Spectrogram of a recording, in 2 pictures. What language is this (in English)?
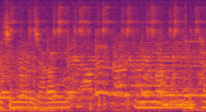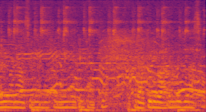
Romanian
